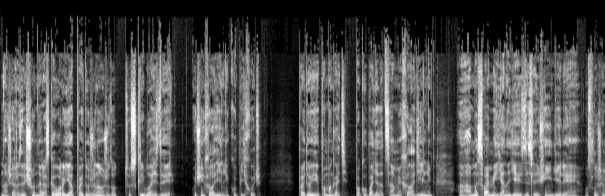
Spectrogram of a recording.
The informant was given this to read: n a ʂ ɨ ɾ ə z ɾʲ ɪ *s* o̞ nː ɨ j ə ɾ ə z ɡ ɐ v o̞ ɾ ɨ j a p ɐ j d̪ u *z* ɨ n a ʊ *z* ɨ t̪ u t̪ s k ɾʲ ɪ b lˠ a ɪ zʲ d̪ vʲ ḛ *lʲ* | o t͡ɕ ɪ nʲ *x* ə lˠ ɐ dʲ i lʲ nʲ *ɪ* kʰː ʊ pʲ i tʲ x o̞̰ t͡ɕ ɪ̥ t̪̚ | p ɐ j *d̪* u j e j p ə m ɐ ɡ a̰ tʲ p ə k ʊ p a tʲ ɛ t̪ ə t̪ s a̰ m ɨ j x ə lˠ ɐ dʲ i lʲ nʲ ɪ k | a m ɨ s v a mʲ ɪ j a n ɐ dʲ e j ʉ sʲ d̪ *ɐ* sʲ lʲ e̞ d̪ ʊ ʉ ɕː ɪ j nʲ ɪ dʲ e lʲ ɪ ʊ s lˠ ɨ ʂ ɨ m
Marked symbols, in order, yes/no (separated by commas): no, no, no, no, yes, yes, yes, yes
